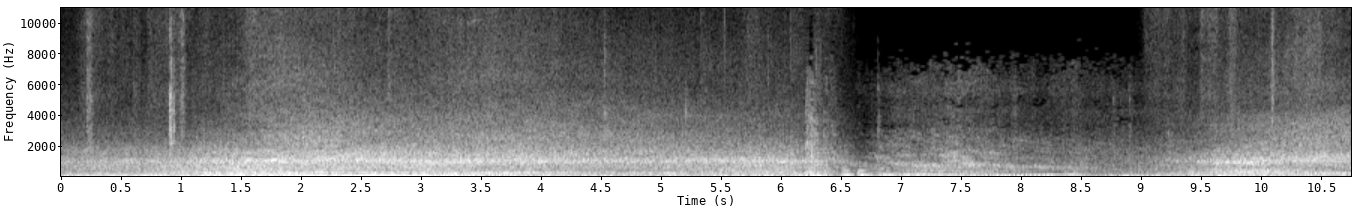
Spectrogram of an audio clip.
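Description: Road traffic on a residential street, with a car passing by that is loudest two to three seconds in. The sound changes abruptly about six and a half seconds in, and steadier traffic noise follows.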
